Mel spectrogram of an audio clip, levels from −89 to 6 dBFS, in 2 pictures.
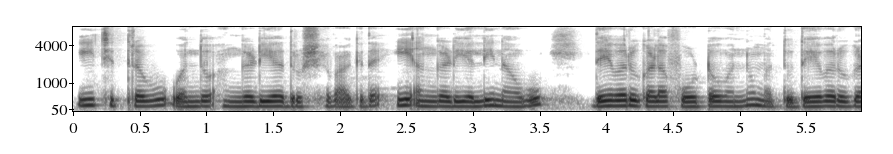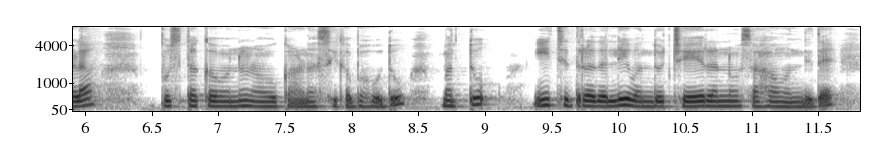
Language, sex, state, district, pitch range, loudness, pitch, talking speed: Kannada, female, Karnataka, Shimoga, 175-195 Hz, -16 LUFS, 180 Hz, 90 wpm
